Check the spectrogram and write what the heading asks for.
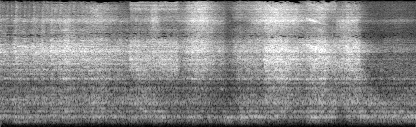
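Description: A television programme's soundtrack playing through the set's speaker: a steady, hissy mix with faint music under it, swelling a few times in the upper range.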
